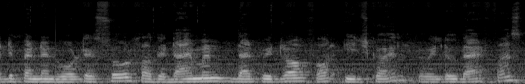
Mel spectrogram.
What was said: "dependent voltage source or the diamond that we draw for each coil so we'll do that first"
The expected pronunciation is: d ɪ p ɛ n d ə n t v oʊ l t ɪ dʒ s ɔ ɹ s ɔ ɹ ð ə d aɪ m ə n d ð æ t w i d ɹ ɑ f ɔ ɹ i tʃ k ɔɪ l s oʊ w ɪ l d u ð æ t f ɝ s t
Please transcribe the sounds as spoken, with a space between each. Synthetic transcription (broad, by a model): d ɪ p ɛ n d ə n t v oʊ l t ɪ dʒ s ɔ ɹ s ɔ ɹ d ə d aɪ m ə n d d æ t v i d ɹ ɑ f ɔ ɹ i tʃ k ɔɪ l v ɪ l d u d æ t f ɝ s t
